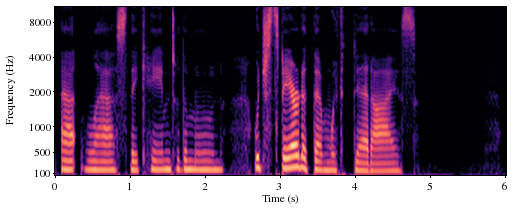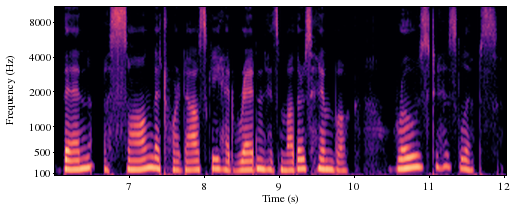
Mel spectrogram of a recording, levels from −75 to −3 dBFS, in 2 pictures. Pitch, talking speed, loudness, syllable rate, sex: 170 Hz, 150 wpm, -20 LUFS, 3.6 syllables/s, female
